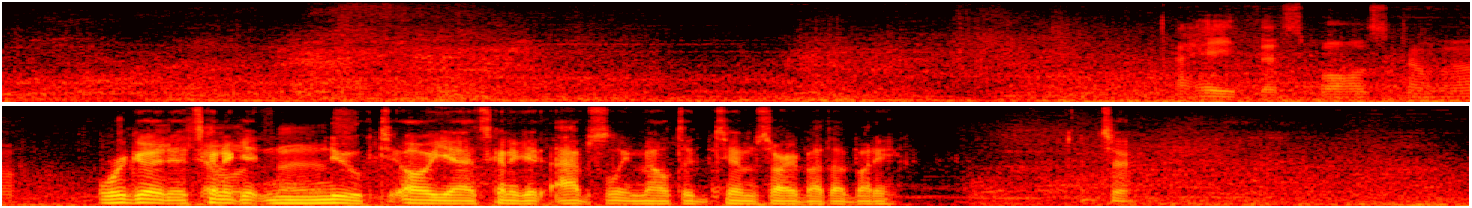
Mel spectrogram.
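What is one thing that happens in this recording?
Magic spells crackle and whoosh in a fantasy battle.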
